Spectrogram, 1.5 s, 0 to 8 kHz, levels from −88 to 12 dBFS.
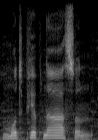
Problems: background sounds at intervals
